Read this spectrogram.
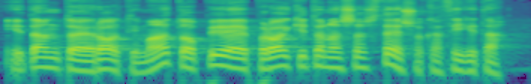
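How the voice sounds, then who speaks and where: Male narrator as composed detective, measured and dry, storybook. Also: mid-range voice, faint music behind, natural voice. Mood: measured polite. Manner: polite, measured.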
